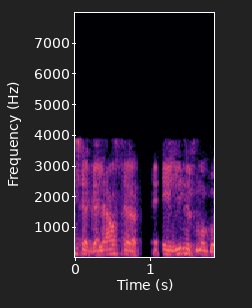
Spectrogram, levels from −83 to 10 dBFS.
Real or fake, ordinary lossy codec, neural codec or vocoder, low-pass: fake; AAC, 16 kbps; vocoder, 44.1 kHz, 128 mel bands every 256 samples, BigVGAN v2; 7.2 kHz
